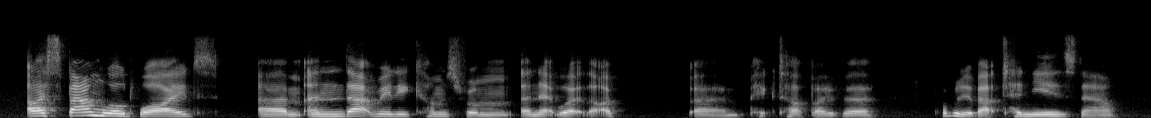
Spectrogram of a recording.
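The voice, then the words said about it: Australian accent. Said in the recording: “your strange accent and the strange reason why you left Australia”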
